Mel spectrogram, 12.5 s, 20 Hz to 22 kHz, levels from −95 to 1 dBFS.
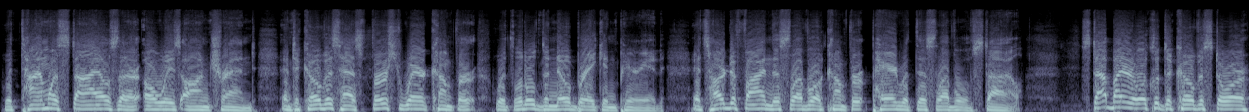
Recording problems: distortion; heavy; 7 dB below the speech

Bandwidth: 15 kHz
